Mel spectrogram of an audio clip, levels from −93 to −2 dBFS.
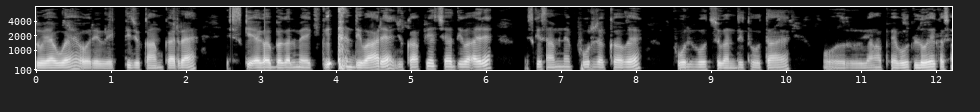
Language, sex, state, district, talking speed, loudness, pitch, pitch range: Hindi, male, Bihar, Darbhanga, 195 wpm, -18 LUFS, 110 Hz, 105-120 Hz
